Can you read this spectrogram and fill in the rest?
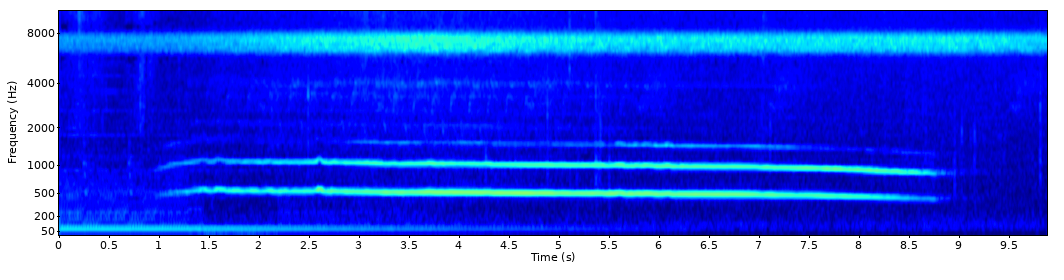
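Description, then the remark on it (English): A single long wolf howl at the Endangered Wolf Center in Eureka, Missouri, holds steady for about eight seconds, then slowly falls and fades. A constant high insect-like drone and a low rumble continue underneath, with no one talking. “Today, a trip to the Endangered Wolf Center in Eureka, Missouri, and the story of one extraordinary wolf who made the center his home and who gives us hope about the future of wolf survival.”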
